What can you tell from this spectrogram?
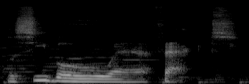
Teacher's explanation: the O from Placebo and the E from effect combine so actually it just becomes one very long vowel sound placebo effect so I think everything becomes long except for plot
